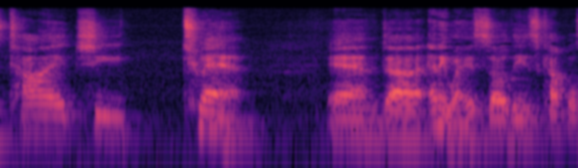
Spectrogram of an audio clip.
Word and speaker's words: taijiquan: Tai Chi Chuan, I think is how they say it. They don't say Tai Chi. It's Tai Chi Chuan.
